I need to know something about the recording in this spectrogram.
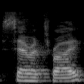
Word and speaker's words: CeraThrive: Yeah, so it's CeraThrive, like you say, it's spelt like the brain way. So it's CERA, CeraThrive, like cerebellum or cerebral.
